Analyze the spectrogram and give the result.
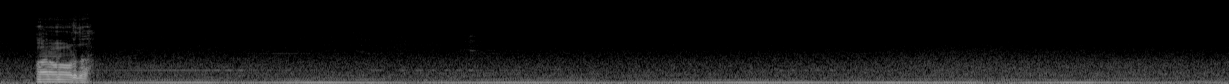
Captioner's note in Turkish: Uğultu Sesleri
